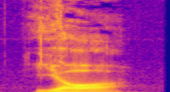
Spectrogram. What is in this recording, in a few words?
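"yaw", US English; pronunciations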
